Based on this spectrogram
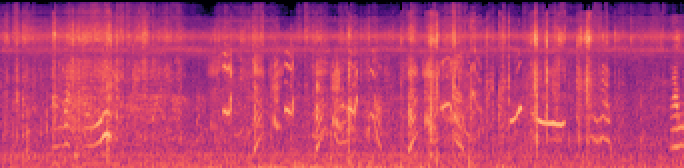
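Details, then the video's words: Parrot chirping and squeaking in short, irregular whistled notes spread across seven seconds, some rising, some falling, over a constant high whine. "Parrot Sound Videos | Parrot Sounds | Parrot Video | Talking Videos Compilation"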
